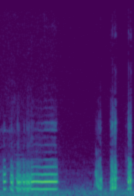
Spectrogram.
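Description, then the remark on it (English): Chickens clucking, a sustained squawking call followed by a quick series of short, punchy clucks, with no one speaking. “They buck, you know, buck, buck, buck, in the morning in particular.”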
